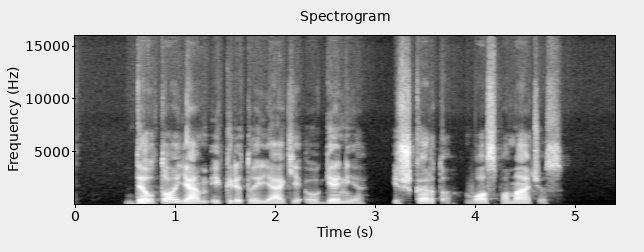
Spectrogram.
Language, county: Lithuanian, Telšiai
